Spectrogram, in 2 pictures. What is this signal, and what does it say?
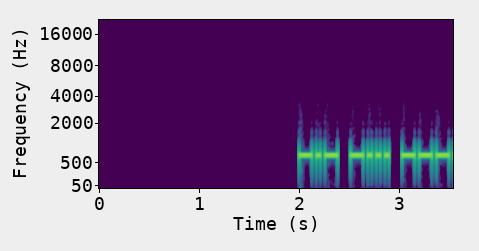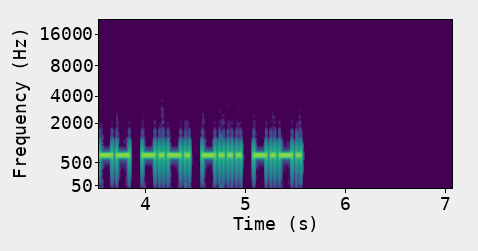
Morse code, heard as a keyed tone, about 28 wpm, 700 Hz. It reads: KB0CBC
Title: USA Call Signs - 6 Characters - Repeated 2x - 28wpm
